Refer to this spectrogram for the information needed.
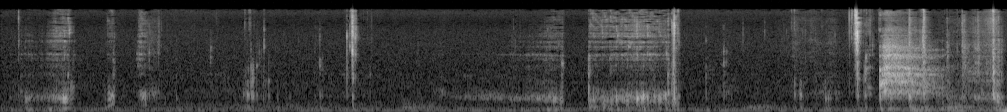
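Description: sipping coffee

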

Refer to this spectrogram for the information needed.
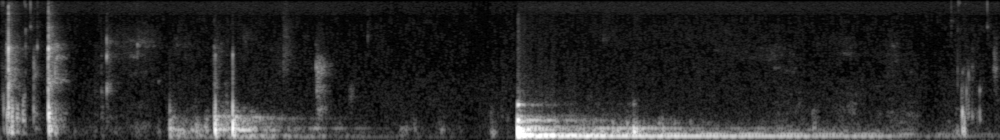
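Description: sipping water

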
